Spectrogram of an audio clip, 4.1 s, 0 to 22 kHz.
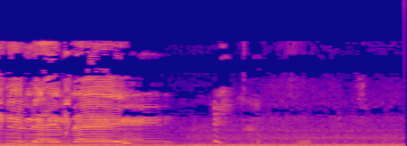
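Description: A young child's high-pitched, wavering voice, without words, for about the first second and a half. Under it runs the steady low drone of a 1998 Dodge Ram's 12-valve Cummins inline-six diesel, heard from inside the cab.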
